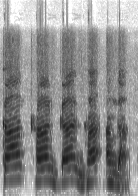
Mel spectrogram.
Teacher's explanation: कंठ की सहायता से। जब हम क बोलते हैं ना तो ये कंठ से निकलता है। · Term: क वर्ग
